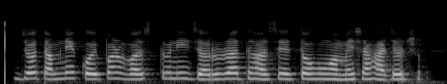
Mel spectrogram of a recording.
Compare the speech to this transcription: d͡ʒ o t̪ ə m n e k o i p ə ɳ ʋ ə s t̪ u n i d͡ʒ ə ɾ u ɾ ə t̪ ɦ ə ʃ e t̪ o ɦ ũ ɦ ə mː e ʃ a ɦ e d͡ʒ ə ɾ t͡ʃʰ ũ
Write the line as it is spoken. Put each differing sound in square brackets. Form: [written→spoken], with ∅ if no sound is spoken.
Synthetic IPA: d͡ʒ o t̪ ə m n e k o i p ə ɳ ʋ ə s t̪ u n i d͡ʒ ə ɾ u ɾ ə t̪ ɦ ə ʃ e t̪ o ɦ ũ ɦ ə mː e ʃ a ɦ [e→a] d͡ʒ ə ɾ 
